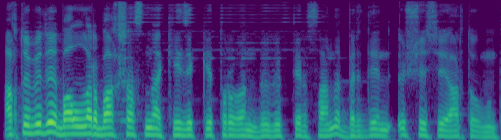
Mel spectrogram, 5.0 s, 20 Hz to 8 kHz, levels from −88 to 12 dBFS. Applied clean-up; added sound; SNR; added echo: neural mask model DeepFilterNet 3.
